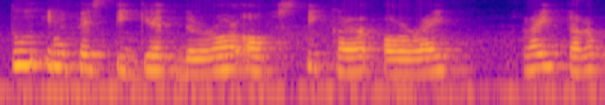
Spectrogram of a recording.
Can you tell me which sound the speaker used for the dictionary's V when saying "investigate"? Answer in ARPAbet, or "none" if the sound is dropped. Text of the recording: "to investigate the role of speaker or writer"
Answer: F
